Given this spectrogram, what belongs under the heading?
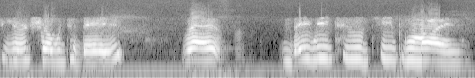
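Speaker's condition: Cerebral palsy, mild; slight speech impediment, capable of speaking, perfectly understood by hosts

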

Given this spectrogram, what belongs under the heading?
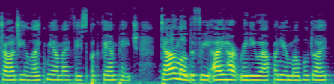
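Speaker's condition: No condition

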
